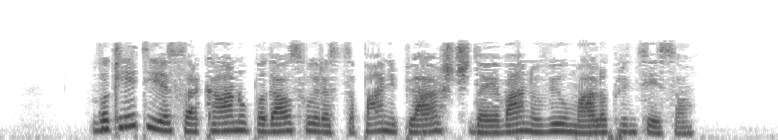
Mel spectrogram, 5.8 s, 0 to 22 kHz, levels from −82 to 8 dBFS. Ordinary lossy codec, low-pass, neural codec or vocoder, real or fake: AAC, 24 kbps; 7.2 kHz; codec, 16 kHz, 16 kbps, FreqCodec, smaller model; fake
